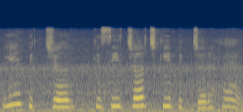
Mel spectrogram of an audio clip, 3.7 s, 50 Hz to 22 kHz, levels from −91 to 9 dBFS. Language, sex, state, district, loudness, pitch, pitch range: Hindi, female, Punjab, Fazilka, -16 LUFS, 280 Hz, 250-285 Hz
